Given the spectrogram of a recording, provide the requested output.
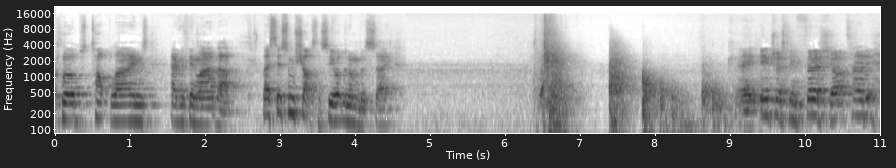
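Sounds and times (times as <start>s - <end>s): golf club striking hitting mat: 6.4s - 9.0s
sharp thuds: 6.4s - 9.0s.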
